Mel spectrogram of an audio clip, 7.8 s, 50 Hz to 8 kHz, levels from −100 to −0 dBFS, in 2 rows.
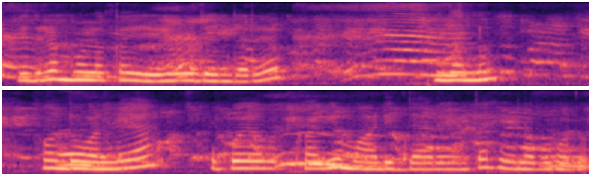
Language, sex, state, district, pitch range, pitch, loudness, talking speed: Kannada, female, Karnataka, Mysore, 235-325 Hz, 265 Hz, -15 LUFS, 90 wpm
